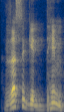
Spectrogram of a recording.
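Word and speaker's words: रसगिद्धिं: रसगिद्धिम, आधा द ध, रसगिद्धिम, रसगिद्धिम।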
